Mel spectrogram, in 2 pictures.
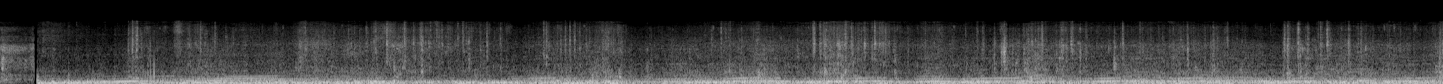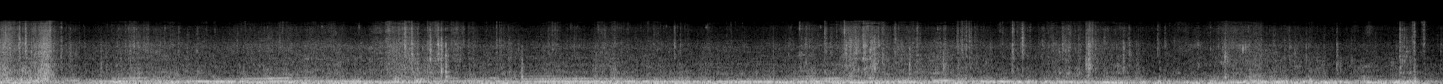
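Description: The car jolts and thumps over rough, rutted ground.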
